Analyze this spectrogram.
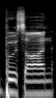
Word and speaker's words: Busan: yell at me for calling uh the actual City in Korea uh Pon when it's actually Busan but uh it's spelled with a p so usually when I see the letter P I make a p sound but it looks like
